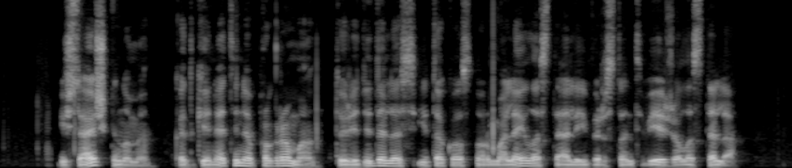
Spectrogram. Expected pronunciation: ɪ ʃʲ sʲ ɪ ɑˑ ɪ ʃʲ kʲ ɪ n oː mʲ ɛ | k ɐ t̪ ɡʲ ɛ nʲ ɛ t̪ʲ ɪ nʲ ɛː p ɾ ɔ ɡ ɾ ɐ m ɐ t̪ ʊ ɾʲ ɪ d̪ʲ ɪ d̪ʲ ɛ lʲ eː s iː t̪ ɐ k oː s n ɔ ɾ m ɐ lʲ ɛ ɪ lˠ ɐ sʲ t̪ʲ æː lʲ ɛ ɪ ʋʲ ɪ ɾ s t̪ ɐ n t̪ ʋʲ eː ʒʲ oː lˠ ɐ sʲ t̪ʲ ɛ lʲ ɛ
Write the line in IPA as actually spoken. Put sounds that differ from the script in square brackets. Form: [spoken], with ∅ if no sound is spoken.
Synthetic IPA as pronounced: ɪ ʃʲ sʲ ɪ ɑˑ ɪ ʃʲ kʲ ɪ n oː mʲ ɛ | k ɐ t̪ ɡʲ ɛ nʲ ɛ t̪ʲ ɪ nʲ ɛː p ɾ ɔ ɡ ɾ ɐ m ɐ t̪ ʊ ɾʲ ɪ d̪ʲ ɪ d̪ʲ ɛ lʲ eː s iː t̪ ɐ k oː s n ɔ ɾ m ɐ lʲ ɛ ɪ lˠ ɐ sʲ t̪ʲ æː lʲ ɛ ɪ ʋʲ ɪ ɾ s t̪ ɐ n t̪ ʋʲ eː ʒʲ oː lˠ ɐ sʲ t̪ʲ ɛ lʲ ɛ

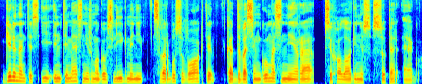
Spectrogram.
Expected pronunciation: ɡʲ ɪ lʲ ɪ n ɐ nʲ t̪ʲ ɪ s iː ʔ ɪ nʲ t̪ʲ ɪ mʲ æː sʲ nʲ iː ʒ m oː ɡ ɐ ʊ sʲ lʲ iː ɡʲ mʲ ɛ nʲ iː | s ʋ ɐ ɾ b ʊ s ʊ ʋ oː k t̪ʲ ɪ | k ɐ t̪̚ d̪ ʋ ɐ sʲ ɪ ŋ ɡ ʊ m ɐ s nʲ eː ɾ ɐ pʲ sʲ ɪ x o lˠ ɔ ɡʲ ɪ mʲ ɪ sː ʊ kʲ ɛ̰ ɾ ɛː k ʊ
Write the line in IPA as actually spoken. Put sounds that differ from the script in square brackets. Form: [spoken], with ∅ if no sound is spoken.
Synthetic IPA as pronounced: ɡʲ ɪ lʲ ɪ n ɐ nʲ t̪ʲ ɪ s iː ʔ ɪ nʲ t̪ʲ ɪ mʲ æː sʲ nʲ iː ʒ m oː ɡ ɐ ʊ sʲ lʲ iː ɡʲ mʲ ɛ nʲ iː | s ʋ ɐ ɾ b ʊ s ʊ ʋ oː k t̪ʲ ɪ | k ɐ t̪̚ d̪ ʋ ɐ sʲ ɪ ŋ ɡ ʊ m ɐ s nʲ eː ɾ ɐ pʲ sʲ ɪ x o lˠ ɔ ɡʲ ɪ [nʲ] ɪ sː ʊ [pʲ] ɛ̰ ɾ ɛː [ɡ] ʊ

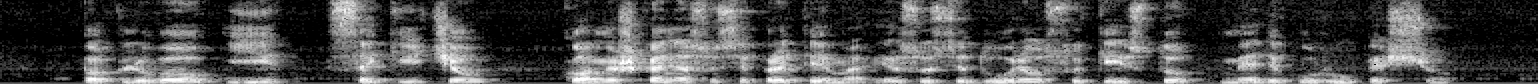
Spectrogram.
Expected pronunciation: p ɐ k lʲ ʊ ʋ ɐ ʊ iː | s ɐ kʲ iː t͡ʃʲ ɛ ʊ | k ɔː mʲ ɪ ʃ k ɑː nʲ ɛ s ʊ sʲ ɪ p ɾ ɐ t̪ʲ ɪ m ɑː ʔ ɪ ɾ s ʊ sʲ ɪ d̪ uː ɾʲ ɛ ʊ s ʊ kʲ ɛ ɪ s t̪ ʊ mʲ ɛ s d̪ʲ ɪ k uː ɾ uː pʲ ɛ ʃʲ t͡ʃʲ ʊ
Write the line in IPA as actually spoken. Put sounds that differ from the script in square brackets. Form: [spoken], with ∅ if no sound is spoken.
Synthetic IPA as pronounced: p ɐ k lʲ ʊ ʋ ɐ ʊ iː | s ɐ kʲ iː t͡ʃʲ ɛ ʊ | k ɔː mʲ ɪ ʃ k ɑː nʲ ɛ s ʊ sʲ ɪ p ɾ ɐ t̪ʲ ɪ m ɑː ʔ ɪ ɾ s ʊ sʲ ɪ d̪ uː ɾʲ ɛ ʊ s ʊ kʲ ɛ ɪ s t̪ ʊ mʲ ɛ [∅] d̪ʲ ɪ k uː ɾ uː pʲ ɛ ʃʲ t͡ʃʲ ʊ

